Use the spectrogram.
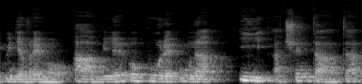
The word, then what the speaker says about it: abile: la cosa importante è Ricordarsi che la vocale è accentata quindi è abile ibile come dicevo questo suffisso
